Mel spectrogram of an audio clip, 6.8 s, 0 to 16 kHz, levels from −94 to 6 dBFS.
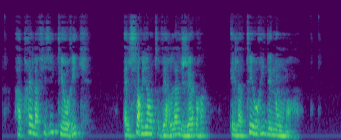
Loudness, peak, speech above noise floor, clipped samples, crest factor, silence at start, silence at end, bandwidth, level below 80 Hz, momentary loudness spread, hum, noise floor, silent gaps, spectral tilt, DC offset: -22 LUFS; -2 dBFS; 47 dB; under 0.1%; 20 dB; 0.3 s; 0.9 s; 9.4 kHz; -58 dBFS; 12 LU; none; -67 dBFS; none; -7 dB/octave; under 0.1%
